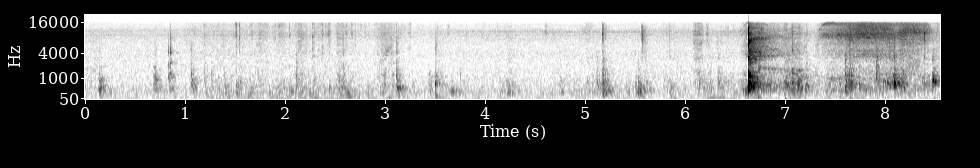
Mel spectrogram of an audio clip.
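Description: Light clicks and ticks of a hand screwdriver turning out a screw from the plastic heater wiring cover on a tumble dryer's metal back panel. About six and a half seconds in, a louder scrape with a trailing hiss as the cover is handled.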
